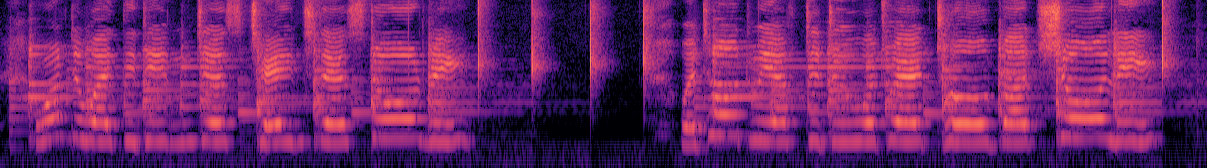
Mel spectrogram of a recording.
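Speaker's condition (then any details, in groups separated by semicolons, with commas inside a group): No condition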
